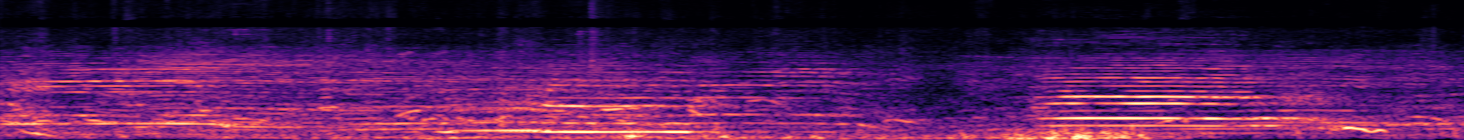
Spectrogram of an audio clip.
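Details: Angry banteng that broke loose while being unloaded from a truck, giving a drawn-out, low harmonic moo in the middle seconds, with a second lowing call near the end, amid loud human shouting and voices.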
